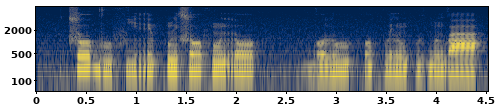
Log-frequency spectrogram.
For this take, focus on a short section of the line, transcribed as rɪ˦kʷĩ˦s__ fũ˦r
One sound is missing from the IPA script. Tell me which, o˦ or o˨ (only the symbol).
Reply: o˦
